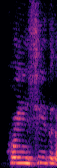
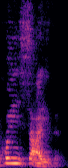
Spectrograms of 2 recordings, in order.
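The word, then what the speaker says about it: coincide: 코인시드가 아니라 사이드라고 발음하세요. 뒤에이가 붙어 있으니까 아 2로 발음해야 되죠.이가 이가 아니라 코인사이드 코인사이드 코인사이드 코인사이드 함께 떨어지다 또는 일치하다 함께 툭 얘하고 얘하고 같이 툭 떨어져요.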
